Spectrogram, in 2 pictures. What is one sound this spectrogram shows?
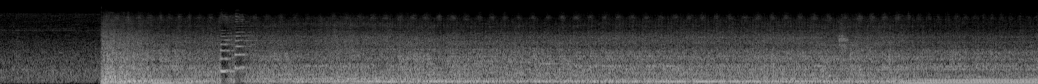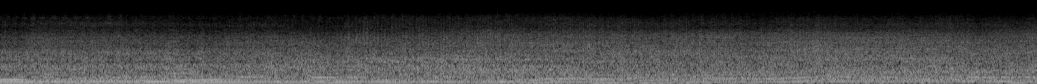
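Tyres crunch and rumble over a rough gravel road.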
